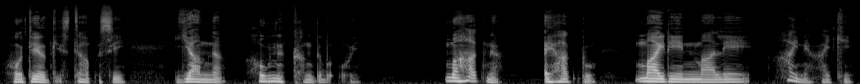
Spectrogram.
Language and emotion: Manipuri, sad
